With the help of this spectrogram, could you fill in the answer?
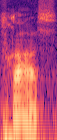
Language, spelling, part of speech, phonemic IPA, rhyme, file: German, Fraß, noun, /fʁaːs/, -aːs, De-Fraß.ogg
- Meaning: 1. the food of an animal, especially its prey 2. grub (human food) 3. consumption, corrosion (something destroyed by a natural force, such as fire or acid) 4. glutton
